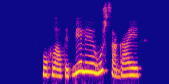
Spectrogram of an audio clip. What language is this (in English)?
Western Mari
